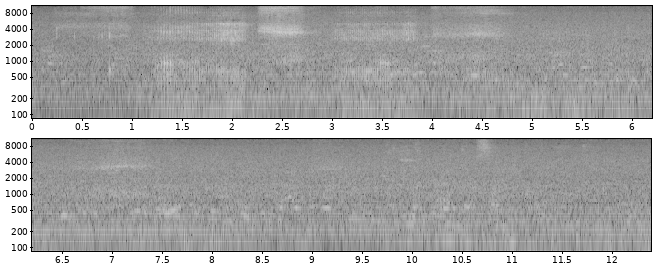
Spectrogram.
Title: Very funny snoring خراٹے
